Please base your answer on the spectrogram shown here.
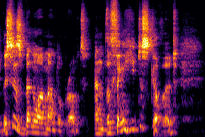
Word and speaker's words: Benoit Mandelbrot: Benoit Mandelbrot by the way a detail on pronunciation this is Benoit Mandelbrot and the thing he discovered is known as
